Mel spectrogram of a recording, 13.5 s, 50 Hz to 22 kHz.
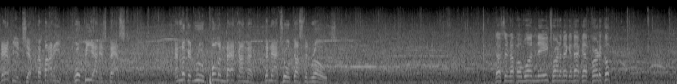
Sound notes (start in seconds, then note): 7.0 crowd cheering; 13.3 crowd chatter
